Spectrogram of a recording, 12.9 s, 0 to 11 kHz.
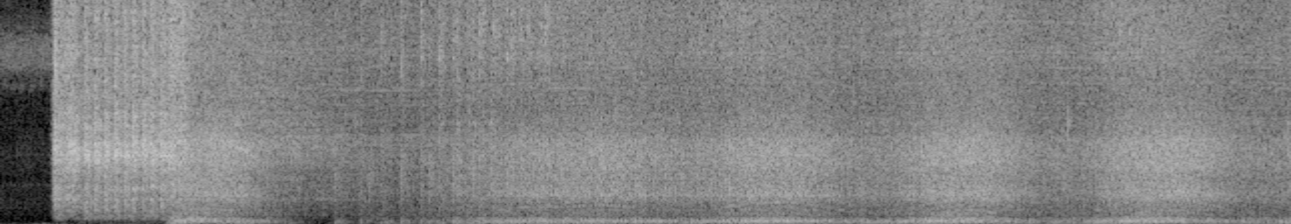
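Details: Air-cooled Porsche 911 3.0SC converted to EFI and turbo, 3.2 throttle body with the idle air bleed screw opened one turn because the idle valve isn't working well: it starts at once, idles steadily and returns cleanly from throttle blips. Normal idle and revs.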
